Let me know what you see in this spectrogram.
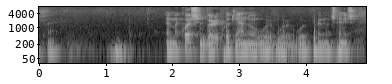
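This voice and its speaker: Audible room echo surrounds a man speaking at a fairly quick pace. His fairly low voice stays monotone and flat, with very even loudness. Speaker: audience member asking a question. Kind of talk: audience Q&A. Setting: live debate with audience. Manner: halting, many fillers and repeats.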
